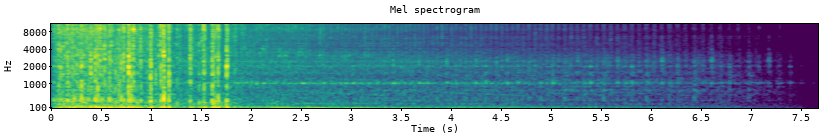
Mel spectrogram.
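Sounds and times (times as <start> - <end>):
P-51D plane engine stopping: 0.0 - 2.4.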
